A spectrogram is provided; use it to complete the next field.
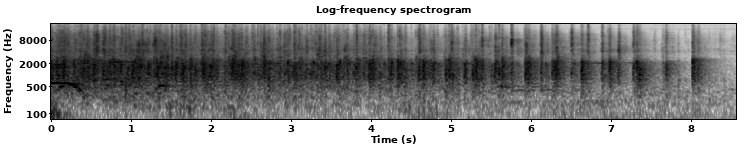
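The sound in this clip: An audience applauds a cellist after a live performance. The many hands make a dense, steady wash of clapping that gradually thins and fades toward the end.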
